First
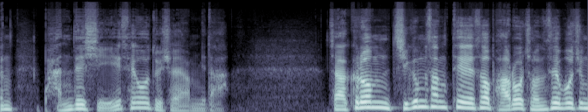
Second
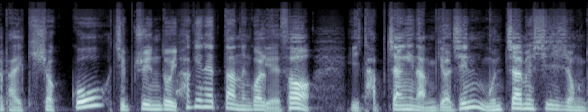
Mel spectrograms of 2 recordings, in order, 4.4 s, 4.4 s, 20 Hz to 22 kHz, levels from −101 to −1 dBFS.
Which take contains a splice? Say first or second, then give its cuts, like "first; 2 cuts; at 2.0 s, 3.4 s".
second; 3 cuts; at 1.3 s, 2.0 s, 2.7 s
